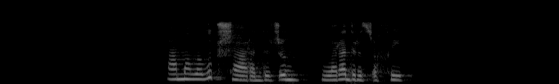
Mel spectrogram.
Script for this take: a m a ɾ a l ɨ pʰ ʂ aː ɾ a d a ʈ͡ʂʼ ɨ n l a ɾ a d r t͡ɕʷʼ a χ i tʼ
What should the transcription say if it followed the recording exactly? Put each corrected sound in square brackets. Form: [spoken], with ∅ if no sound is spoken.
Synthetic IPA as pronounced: a m a [l] a l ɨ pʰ ʂ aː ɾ a d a ʈ͡ʂʼ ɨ n l a ɾ a d r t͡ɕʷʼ a χ i tʼ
